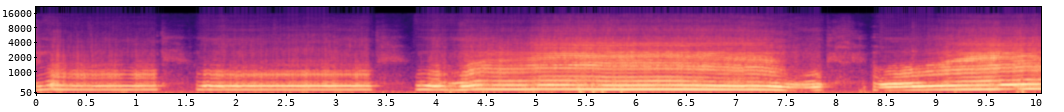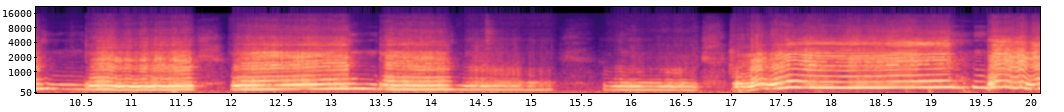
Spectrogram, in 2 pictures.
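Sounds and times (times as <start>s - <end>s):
man imitating engine with voice: 0.0s - 20.0s.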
